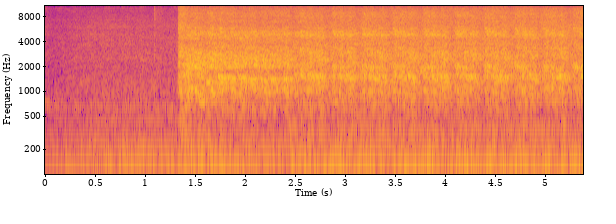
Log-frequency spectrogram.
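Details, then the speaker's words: Newly built SoCal Diesel twin-turbo 1,000hp Duramax diesel at first fire-up: starter grinds about three turns a second, trying to catch but not firing on its own; owner suspects air in it; cause unconfirmed. "not quite firing yet I'm not sure why I think she's just full of air we shall see momentarily"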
